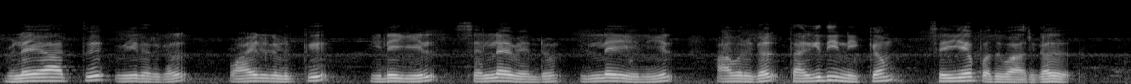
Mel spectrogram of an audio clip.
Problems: constant background noise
